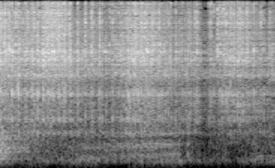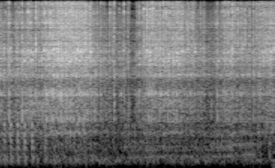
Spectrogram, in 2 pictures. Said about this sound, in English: Flaming torches shut out from the stone walls to illuminate an underground cave-like dwelling as a garage door entry slowly closes by the aid of an heavy chain.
